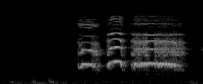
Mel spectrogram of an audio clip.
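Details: Crow of a red junglefowl recorded February 26, 2025: after a quiet start with faint low rumbles, a harsh crow begins with a short note, a brief break, and a long buzzy syllable that runs to the end.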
